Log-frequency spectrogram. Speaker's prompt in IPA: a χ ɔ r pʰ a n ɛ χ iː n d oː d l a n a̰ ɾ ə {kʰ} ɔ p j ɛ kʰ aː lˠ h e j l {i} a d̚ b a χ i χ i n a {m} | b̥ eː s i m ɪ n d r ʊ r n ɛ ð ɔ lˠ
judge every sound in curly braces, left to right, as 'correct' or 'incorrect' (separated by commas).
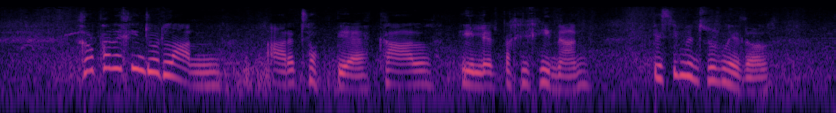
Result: incorrect, incorrect, incorrect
